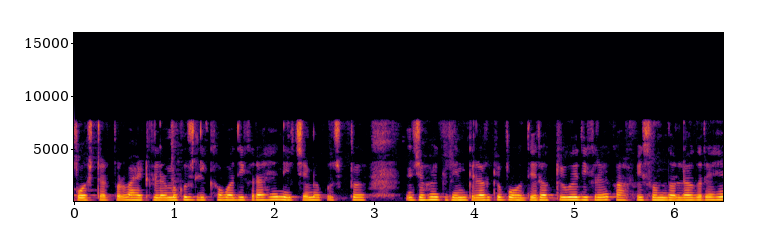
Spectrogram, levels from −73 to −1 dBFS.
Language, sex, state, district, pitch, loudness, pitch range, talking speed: Hindi, female, Bihar, Madhepura, 235 Hz, -15 LUFS, 225-245 Hz, 270 wpm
